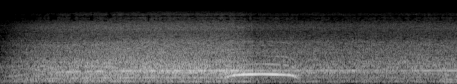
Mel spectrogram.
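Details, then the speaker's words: Scion FR-S with 1JZ-GTE VVTi swap, coolant fans triggered via ECU output test: steady even whoosh with faint constant hum and no rattle or rub; cooling fans running properly. "plenty of coolant. Turn it off. The fans are running good."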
